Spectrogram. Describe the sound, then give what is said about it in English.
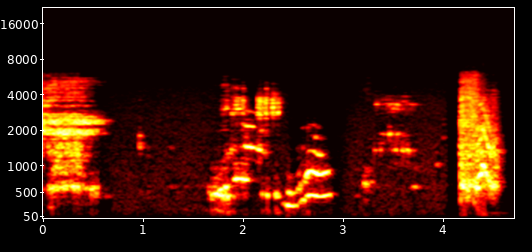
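A sneeze bursts out at the start and another sharp sneeze-like burst comes at the end. Voiced sounds fill the gap between them. “Gesundheit.”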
